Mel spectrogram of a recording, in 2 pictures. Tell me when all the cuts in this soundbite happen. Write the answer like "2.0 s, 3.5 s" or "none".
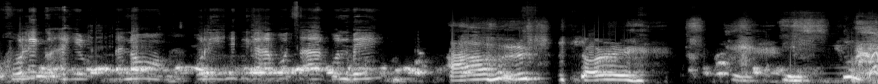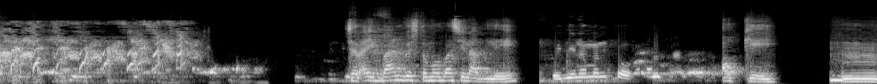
14.1 s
